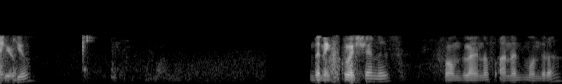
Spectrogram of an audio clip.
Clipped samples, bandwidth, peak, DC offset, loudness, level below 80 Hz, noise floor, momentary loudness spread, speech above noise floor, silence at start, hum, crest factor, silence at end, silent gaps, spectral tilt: under 0.1%; 4 kHz; -4 dBFS; under 0.1%; -27 LUFS; -72 dBFS; -61 dBFS; 15 LU; 33 dB; 0 s; none; 28 dB; 0.05 s; 2.82-3.07 s; 0.5 dB/octave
